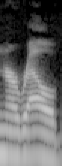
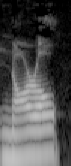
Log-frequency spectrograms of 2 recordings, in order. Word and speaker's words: Norrell: He pronounces it Norrell. Right. And everybody thinks that that's so low class that they're like, Mr. Norrell. And he's like, it's Norrell, actually.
